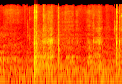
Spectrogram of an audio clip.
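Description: Handling noise from a small boiler pressure gauge being handled and set back against its board: one sharp knock a little under a second in, then a couple of lighter clicks and rubbing.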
